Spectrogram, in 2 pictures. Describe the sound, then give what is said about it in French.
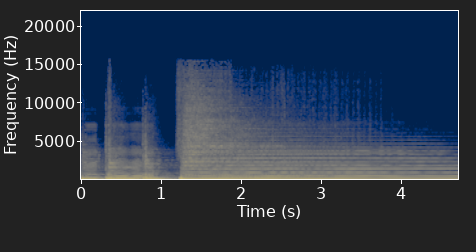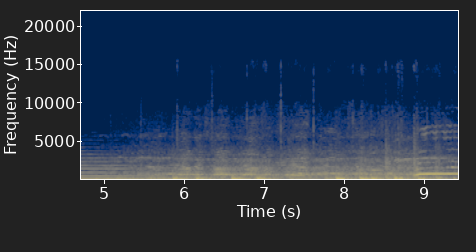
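Members of the Syrian diaspora in the streets of Berlin celebrate the fall of the dictator after the capture of Damascus on 8 December, with loud, sustained high-pitched ululating cries at first, which then give way to a dense mass of cheering, shouting voices and excited chatter. “Des cris et des youyou pour célébrer la chute du dictateur, la diaspora syrienne a manifesté sa joie dans les rues de Berlin à l'annonce de la prise de Damas le 8 décembre.”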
